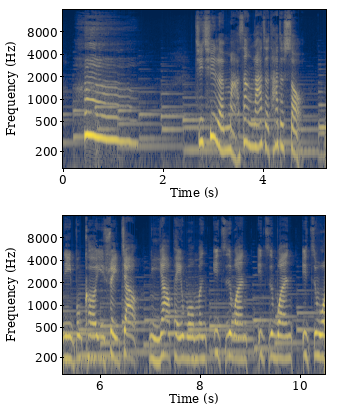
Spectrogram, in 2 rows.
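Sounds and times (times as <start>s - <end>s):
big yawn: 0.3s - 1.5s
speech: 2.7s - 10.4s.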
